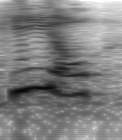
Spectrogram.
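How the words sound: The vowel is stretched like heel, Southern style.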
